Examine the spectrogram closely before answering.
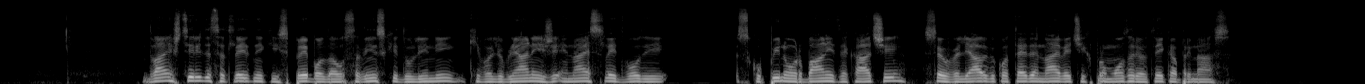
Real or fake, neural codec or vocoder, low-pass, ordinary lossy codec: fake; vocoder, 44.1 kHz, 128 mel bands every 256 samples, BigVGAN v2; 14.4 kHz; Opus, 64 kbps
